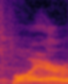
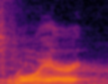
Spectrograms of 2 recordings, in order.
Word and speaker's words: foyer: in the house this foyer is a true foyer it's like an art gallery sorry just a quick side step do americans say foyer to me it's a foyer anyway irrelevant this player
